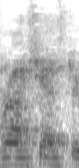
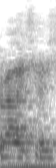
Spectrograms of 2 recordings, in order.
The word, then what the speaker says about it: Rochester: Actually, fun fact, outside of Rochester, we say Rochester. Inside of Rochester, say Rochester. That's how they say it.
